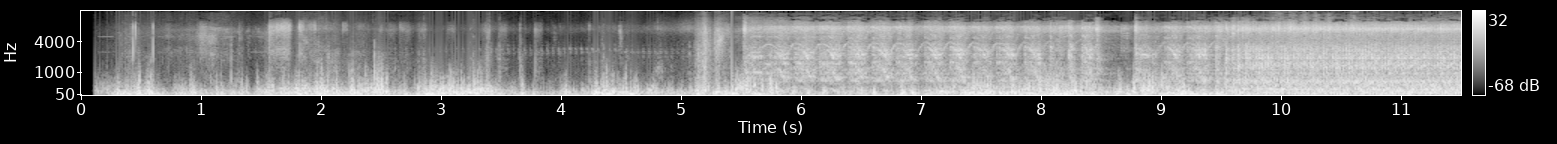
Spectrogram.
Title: Yanmar 4tnv98ct cold start at 40f(low compression from dust)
